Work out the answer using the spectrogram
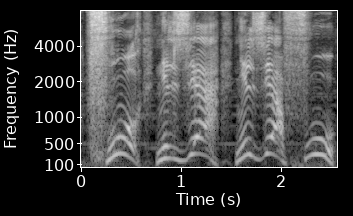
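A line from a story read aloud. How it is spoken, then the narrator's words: Frightened yelling over barking. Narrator (Russian): орал побледневший парень, пытаясь перекричать лай собаки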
